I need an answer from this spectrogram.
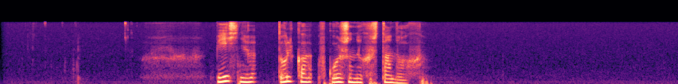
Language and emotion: Russian, neutral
